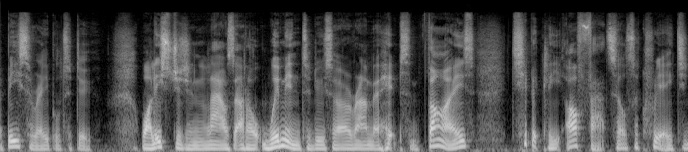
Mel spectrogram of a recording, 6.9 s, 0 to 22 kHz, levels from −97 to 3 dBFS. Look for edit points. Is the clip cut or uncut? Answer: uncut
